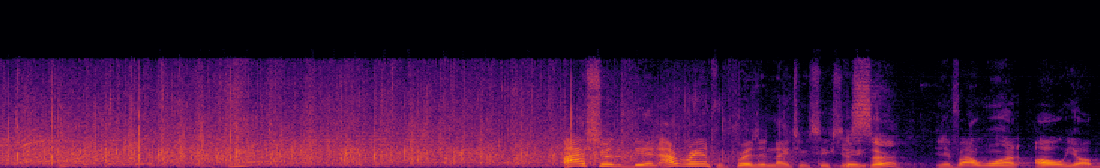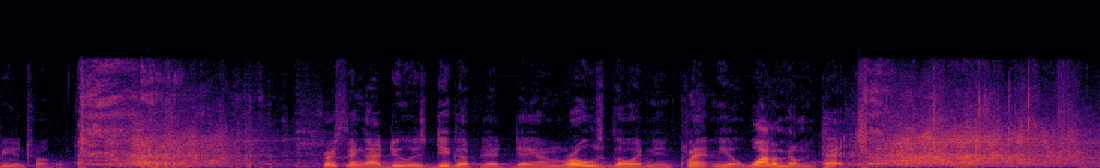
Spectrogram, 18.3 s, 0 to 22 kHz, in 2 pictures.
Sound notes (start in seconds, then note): 0.9 laughter; 3.6 applause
